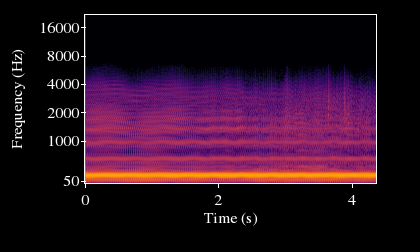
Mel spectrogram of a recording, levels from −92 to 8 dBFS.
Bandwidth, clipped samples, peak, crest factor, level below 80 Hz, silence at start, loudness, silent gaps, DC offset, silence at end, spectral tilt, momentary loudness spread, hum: 3.9 kHz; under 0.1%; -12 dBFS; 4 dB; -50 dBFS; 0 s; -17 LUFS; none; under 0.1%; 0 s; -10 dB/octave; 0 LU; none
